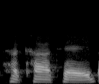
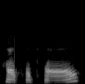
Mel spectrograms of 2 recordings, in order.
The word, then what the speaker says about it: Hecate: One of my favorite grandmothers is, a lot of people will pronounce her as Hecate, but I say Hecate.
